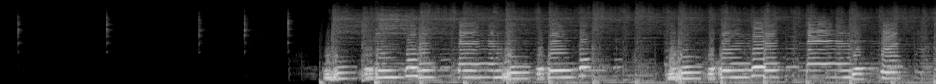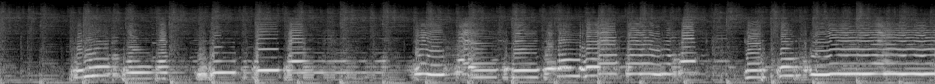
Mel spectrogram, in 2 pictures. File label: harp train; amp reviews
